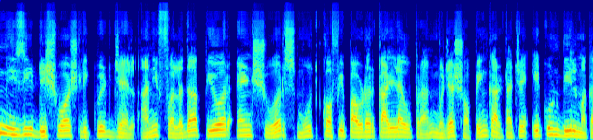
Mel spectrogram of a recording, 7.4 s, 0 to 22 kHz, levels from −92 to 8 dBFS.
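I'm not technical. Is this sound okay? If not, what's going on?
No. Throughout the speech, the sound is rough and grainy, with a noisy, fizzy texture in place of clean tone. This is likely Opus compression, squeezed hard enough that the encoder fills in missing detail with approximations rather than the real sound.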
